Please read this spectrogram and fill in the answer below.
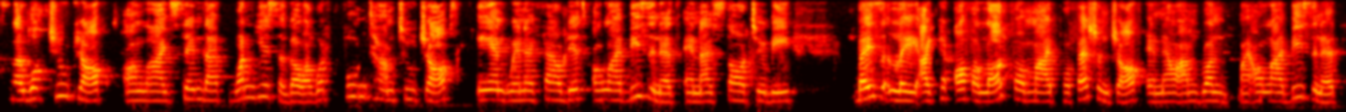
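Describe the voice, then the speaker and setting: A woman, slightly nervous, introducing herself in broken English on a video call. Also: mid-range voice. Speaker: nurse and first-time guest.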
